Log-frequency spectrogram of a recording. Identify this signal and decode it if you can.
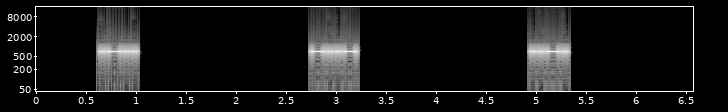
Morse code, heard as a keyed tone, about 30 wpm, spaced as for 5 wpm, 690 Hz. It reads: LXF
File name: Lesson 37e - Letter x - Three Characters 30wpm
